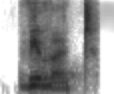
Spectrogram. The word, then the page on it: vivat: Indian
